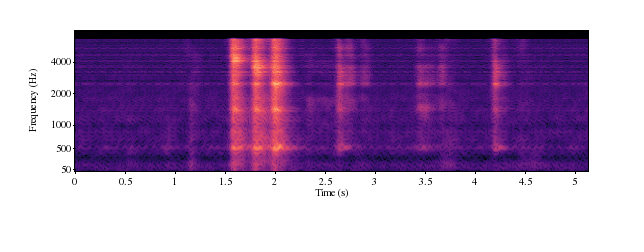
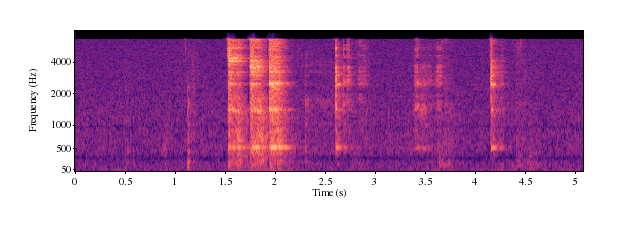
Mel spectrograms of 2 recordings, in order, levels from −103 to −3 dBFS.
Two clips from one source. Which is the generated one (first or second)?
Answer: first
